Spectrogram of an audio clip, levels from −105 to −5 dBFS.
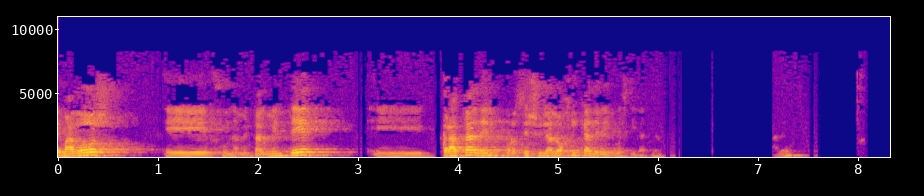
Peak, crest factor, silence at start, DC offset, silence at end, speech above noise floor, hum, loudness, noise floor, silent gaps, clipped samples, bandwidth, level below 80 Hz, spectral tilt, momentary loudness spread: -4 dBFS; 20 dB; 0 s; under 0.1%; 0.85 s; over 68 dB; none; -22 LUFS; under -90 dBFS; 6.24-7.14 s; under 0.1%; 8 kHz; -68 dBFS; -6.5 dB/octave; 23 LU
